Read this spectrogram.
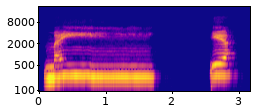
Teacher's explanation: You're lifting your tongue up towards the palate, but it is not touching, and the muscles of your tongue are very soft. That is making ya very soft letter.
